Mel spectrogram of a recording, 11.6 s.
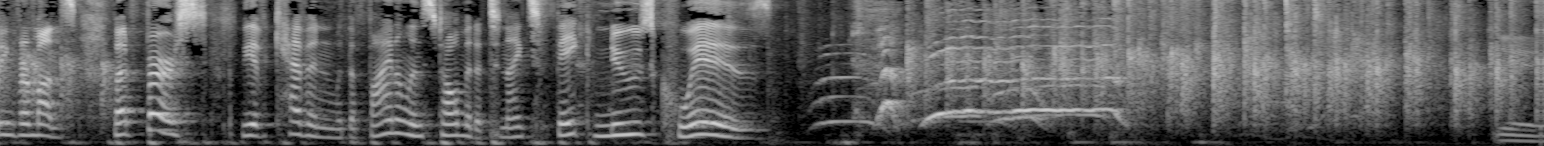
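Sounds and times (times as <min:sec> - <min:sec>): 
applause: 0:00.0 - 0:00.9, 0:06.5 - 0:11.5
speech: 0:00.0 - 0:06.9, 0:11.3 - 0:11.5.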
